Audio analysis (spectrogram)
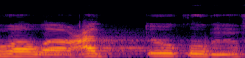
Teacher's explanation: दाल साकिन है और ता मुशद्दद है, तो दाल को ता से मिलाकर पढ़ेंगे, ठीक है, यानी दाल ता से मुदगम हो जाएगा, दाल ता से मुदगम हो जाएगा, दाल को नहीं पढ़ेंगे। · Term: इदगाम मुतजानिसैन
